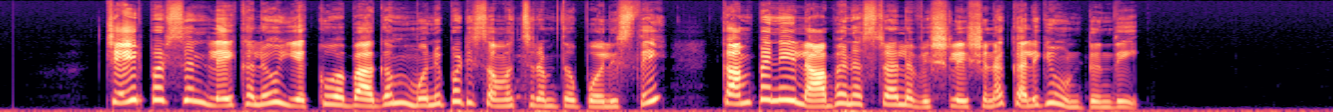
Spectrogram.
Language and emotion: Telugu, neutral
